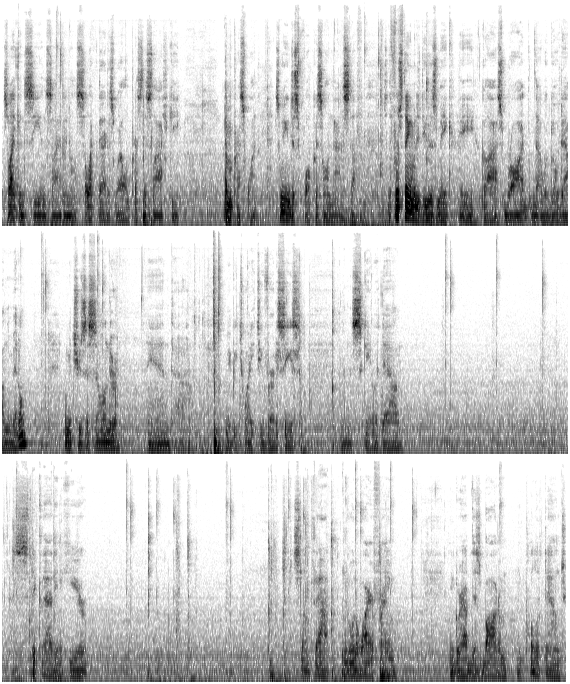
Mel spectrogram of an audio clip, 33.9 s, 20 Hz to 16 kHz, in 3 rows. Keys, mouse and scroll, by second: 1.0 shift+click, 2.8 /, 4.4 KP_1, 6.8 alt+a, 7.2 shift+middle click, 8.5 shift+a, 13.2 click, 15.3 2, 17.3 Tab, 17.5-17.9 scroll down 3, 17.9 s, 21.2 click, 22.5 scroll up 3, 22.9 shift+middle click, 23.3-24.2 scroll up 2, 23.6 s, 25.7 shift+middle click, 26.3 s, 27.4 scroll up 2, 28.1 alt+a, 28.3 shift+middle click, 29.2 z, 30.2 b, 31.3 scroll down 1, 32.6 click.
